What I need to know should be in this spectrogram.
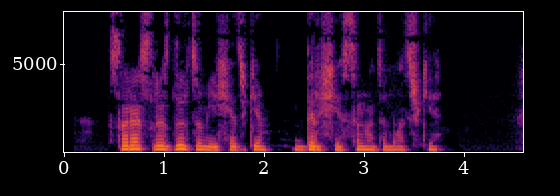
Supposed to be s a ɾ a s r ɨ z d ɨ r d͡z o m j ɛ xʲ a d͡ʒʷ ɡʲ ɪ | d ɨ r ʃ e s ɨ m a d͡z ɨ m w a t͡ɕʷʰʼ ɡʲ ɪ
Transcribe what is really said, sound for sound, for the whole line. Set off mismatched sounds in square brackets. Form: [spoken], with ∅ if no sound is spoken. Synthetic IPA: s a ɾ a s r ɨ z d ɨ r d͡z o m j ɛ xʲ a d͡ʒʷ ɡʲ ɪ | d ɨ r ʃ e s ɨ m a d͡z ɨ m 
